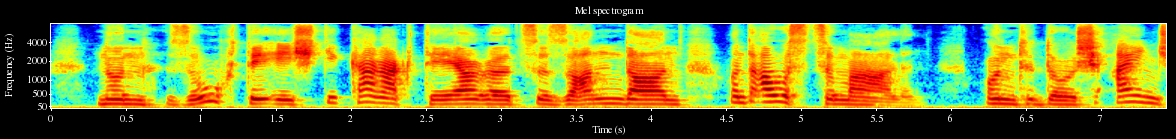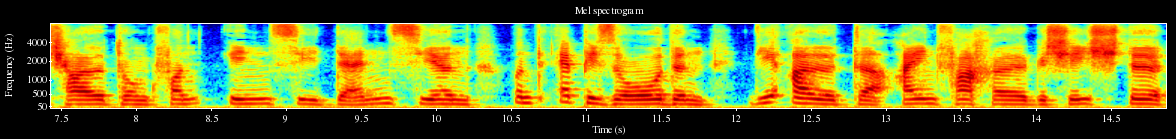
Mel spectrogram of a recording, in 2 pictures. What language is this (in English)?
German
